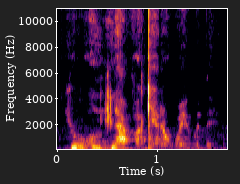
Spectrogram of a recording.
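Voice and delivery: hushed, fast whispered threat; menacing whisper. Real, not acted. Warning wrongdoers they won't escape, whispered. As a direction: whisper it like a curse.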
